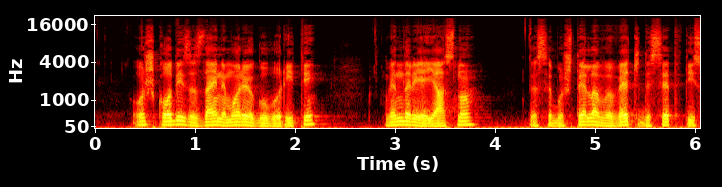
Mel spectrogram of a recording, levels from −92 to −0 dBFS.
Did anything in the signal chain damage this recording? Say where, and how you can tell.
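Yes, at the codec stage. Throughout the speech there's a swirly, hollow smear and soft consonant attacks, more than Opus at 48 kbit/s alone would cause. That's likely generation loss from re-encoding about four times, each pass quantising on a shifted frame grid and stacking the damage.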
